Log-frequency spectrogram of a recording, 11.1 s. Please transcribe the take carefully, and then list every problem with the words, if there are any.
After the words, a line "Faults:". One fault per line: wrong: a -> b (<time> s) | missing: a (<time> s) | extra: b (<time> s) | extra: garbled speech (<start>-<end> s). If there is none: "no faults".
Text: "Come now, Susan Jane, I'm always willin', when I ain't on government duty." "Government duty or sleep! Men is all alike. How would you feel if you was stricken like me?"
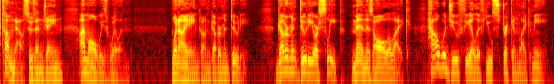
"Come now, Susan Jane, I'm always willin', when I ain't on government duty." "Government duty or sleep! Men is all alike. How would you feel if you stricken like me?"
Faults:
missing: was (9.8 s)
